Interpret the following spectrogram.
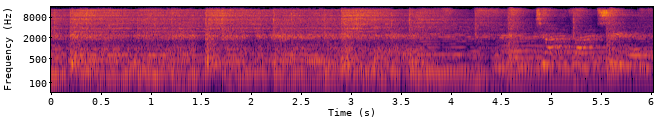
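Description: Live rock band playing loud in a club, with electric guitar and drum kit. After about three and a half seconds the dense full-band sound thins out to a held low note with a sparser texture above it.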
